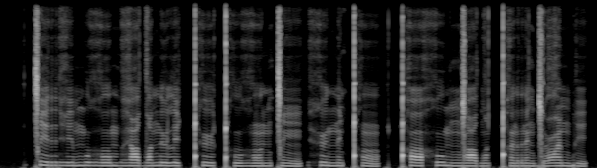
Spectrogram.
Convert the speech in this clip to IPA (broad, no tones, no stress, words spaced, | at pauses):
ǀirɦimu ɦom ɦɛdˤinʉli ǃʰʉǃʰu ɦõnǀĩ | hʉnĩǃʰõ | ǃʰɒ hum ŋ͡ǀɔdˤə̃ ǃʰə̃rɛ̃ɡ͡ǀʉ ʕĩmbi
